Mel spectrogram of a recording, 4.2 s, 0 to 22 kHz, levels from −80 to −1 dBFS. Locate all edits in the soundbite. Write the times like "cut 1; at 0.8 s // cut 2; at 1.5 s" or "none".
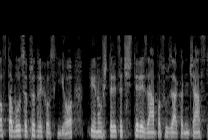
cut 1; at 1.7 s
